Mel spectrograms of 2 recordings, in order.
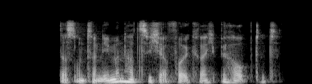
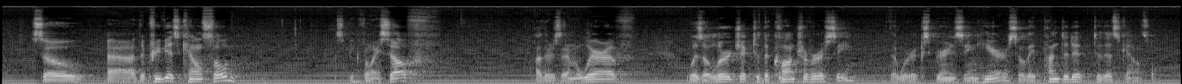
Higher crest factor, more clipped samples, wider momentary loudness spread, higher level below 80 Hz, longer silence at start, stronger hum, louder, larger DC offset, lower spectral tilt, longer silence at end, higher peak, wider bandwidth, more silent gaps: about the same, 16 dB vs 20 dB; neither; about the same, 12 LU vs 14 LU; second, -48 dBFS vs -36 dBFS; first, 0.6 s vs 0 s; neither; first, -17 LUFS vs -21 LUFS; second, under 0.1% vs 0.6%; about the same, -5 dB/octave vs -4 dB/octave; first, 0.35 s vs 0 s; about the same, -2 dBFS vs -2 dBFS; second, 8.2 kHz vs 16.5 kHz; neither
